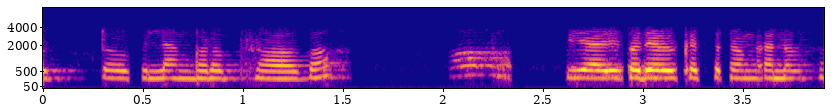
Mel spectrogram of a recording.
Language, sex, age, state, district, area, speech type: Odia, female, 18-30, Odisha, Nayagarh, rural, conversation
